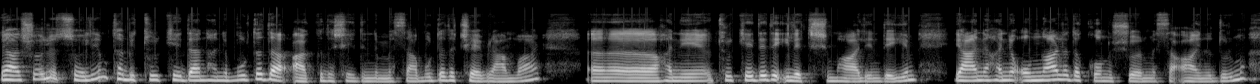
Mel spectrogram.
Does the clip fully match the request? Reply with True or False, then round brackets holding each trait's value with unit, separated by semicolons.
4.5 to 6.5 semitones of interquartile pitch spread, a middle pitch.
True (5.0 semitones; 180 Hz)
